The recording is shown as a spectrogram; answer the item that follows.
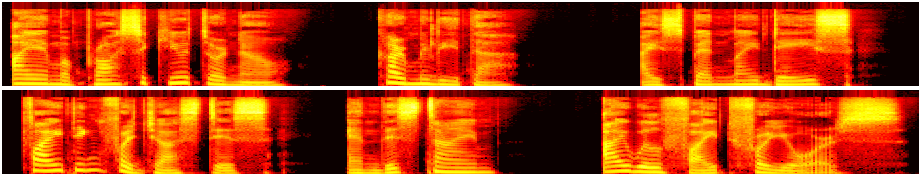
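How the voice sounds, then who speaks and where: A woman with a Filipino accent voicing a gentle, earnest, determined male prosecutor in an audio drama. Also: lowish voice, sing-song, slow pace, pauses often, no echo, clean studio sound, heavily acted. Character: gentle, determined grown man, a loyal prosecutor.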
